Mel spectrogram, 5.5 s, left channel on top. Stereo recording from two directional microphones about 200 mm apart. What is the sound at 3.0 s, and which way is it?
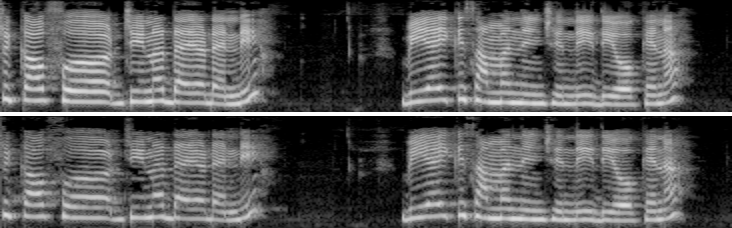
A woman's voice, 10° left (ahead or behind).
